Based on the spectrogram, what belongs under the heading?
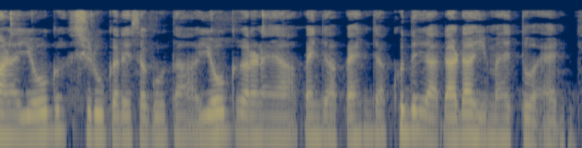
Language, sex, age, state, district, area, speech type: Sindhi, male, 45-60, Rajasthan, Ajmer, rural, spontaneous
